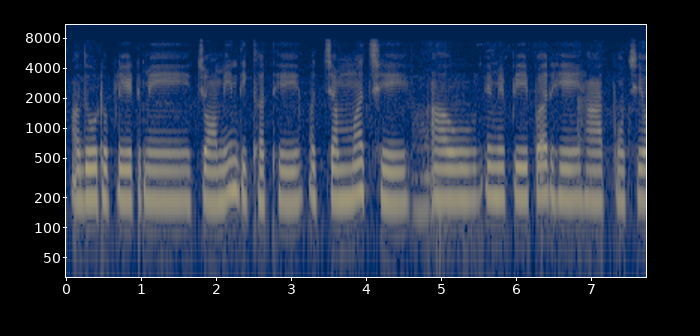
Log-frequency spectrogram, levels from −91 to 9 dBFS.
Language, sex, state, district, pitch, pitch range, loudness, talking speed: Chhattisgarhi, female, Chhattisgarh, Sarguja, 195 Hz, 185-200 Hz, -34 LUFS, 125 wpm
